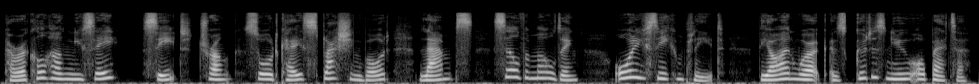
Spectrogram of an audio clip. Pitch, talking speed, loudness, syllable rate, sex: 240 Hz, 160 wpm, -19 LUFS, 4.3 syllables/s, female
